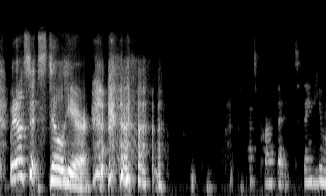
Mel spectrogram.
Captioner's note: laughs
